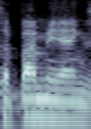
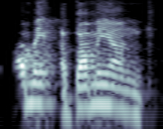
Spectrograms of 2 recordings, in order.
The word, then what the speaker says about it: Aubameyang: For the first time in big six history, Steve pronounced Aubameyang's name right. I know as well. He was again people Aubameyang.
